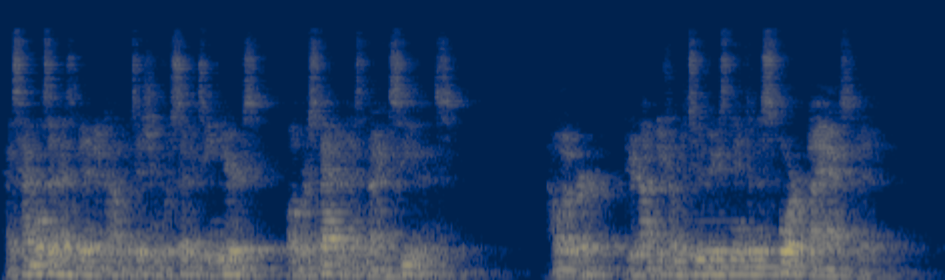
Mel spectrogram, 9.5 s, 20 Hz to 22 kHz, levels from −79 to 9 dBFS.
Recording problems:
room echo; strong; dies away in 0.9 s
off-mic speech; far

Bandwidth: 14.5 kHz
